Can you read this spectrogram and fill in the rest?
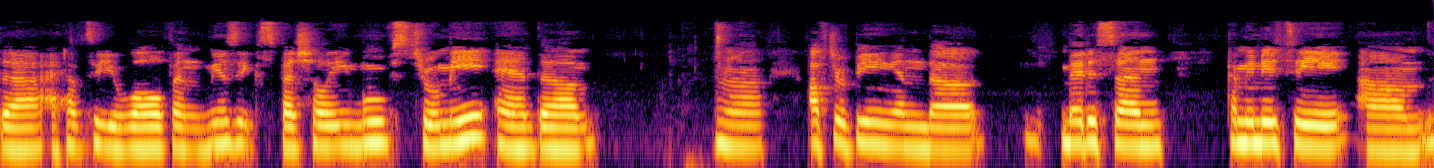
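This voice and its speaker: Slow, mellow woman. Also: medium pitch. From Kazakhstan. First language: Kazakh. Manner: halting, many fillers and pauses. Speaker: guest, sound healer and musician. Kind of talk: reflective interview answers.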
